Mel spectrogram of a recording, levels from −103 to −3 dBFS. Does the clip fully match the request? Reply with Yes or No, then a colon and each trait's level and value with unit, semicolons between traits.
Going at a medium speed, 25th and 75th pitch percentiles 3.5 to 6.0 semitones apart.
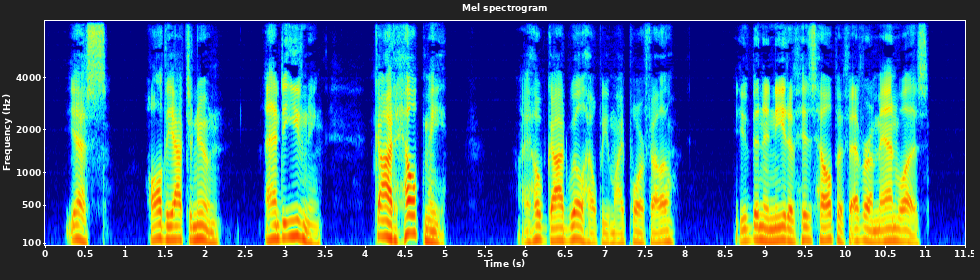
Yes: average, 150 wpm; average, 4.0 semitones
